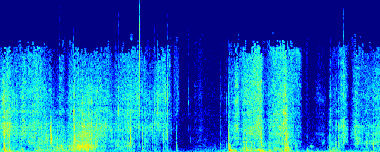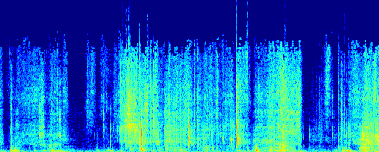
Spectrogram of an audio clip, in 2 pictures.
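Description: Fingers and palms press into and rub a heaped pile of white gym chalk powder (magnesium carbonate) and a broken chalk block in a black bowl. Dense, bright, squeaky, rasping crunches come in bursts with sharp crackling peaks as the powder compacts. There is a short near-silent pause around the four-second mark.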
